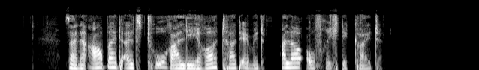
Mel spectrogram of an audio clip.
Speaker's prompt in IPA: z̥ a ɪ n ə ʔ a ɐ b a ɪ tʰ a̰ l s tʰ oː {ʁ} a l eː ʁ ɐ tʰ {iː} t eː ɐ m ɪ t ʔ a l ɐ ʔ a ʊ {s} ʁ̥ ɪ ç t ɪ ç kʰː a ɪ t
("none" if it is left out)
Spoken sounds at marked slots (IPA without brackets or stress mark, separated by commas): ʁ, aː, f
